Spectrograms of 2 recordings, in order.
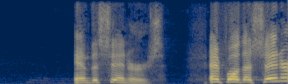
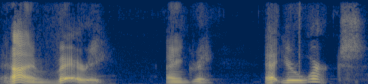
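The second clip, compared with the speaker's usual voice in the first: sulky complaint; 4 semitones lower than usual. Acted. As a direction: whine it out and let it sink low. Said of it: "looked at God and said".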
